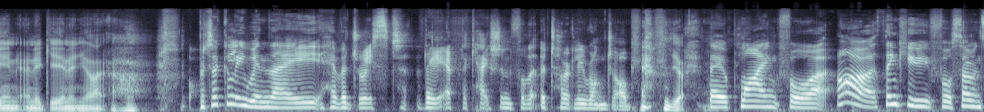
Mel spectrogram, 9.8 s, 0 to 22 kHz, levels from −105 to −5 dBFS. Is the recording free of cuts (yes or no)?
no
